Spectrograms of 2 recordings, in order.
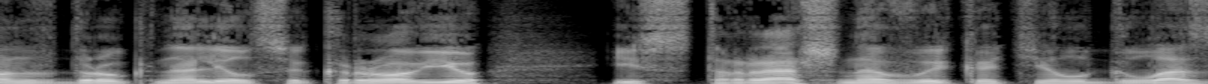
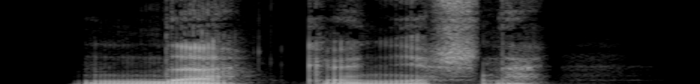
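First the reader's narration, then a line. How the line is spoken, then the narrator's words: Sad. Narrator (Russian): грустно сказал Румата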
